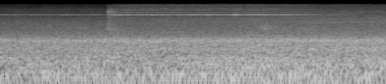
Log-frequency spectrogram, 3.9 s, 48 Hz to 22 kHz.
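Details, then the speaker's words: RWD R409 Plus veterinary anesthesia machine with ventilator, after surgery: steady loud rushing hiss as all remaining oxygen is released so no excess pressure stays in the hoses. "Berikutnya kita buang semua oksigen yang ada di mesin,"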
